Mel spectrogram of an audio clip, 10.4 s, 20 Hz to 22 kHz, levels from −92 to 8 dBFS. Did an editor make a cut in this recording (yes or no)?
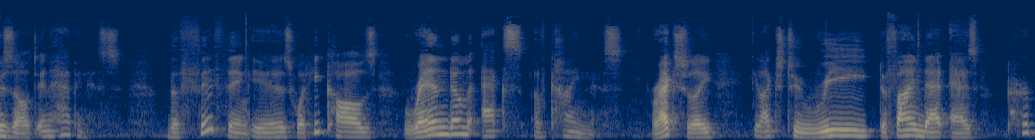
yes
